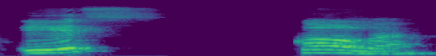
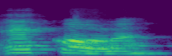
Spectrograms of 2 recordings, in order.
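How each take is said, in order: First: The S is clearly sounded before the C. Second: The S is dropped before the C. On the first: The speaker calls it right. "ela forma dois sons, ó" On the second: The speaker calls it wrong. "Não é ecola"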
